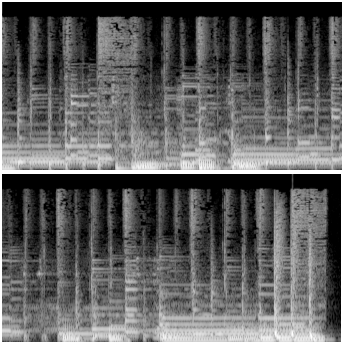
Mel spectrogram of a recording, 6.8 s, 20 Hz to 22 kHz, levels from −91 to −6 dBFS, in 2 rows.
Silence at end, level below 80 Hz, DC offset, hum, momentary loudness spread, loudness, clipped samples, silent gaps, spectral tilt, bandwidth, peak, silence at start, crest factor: 0.1 s; -26 dBFS; under 0.1%; none; 9 LU; -18 LUFS; under 0.1%; none; -5.5 dB/octave; 15.5 kHz; 0 dBFS; 0 s; 18 dB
